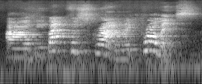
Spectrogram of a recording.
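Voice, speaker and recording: A woman plays a sweet, scatterbrained, clumsy pantomime girl in a high voice. She is picked up from far away in an echoing space. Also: sing-song, moderate pace, bright, forceful tone, soft background music, heavily acted. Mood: pleading, chatty. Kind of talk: stage pantomime acting. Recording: echoey stage, faint noise, far off.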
